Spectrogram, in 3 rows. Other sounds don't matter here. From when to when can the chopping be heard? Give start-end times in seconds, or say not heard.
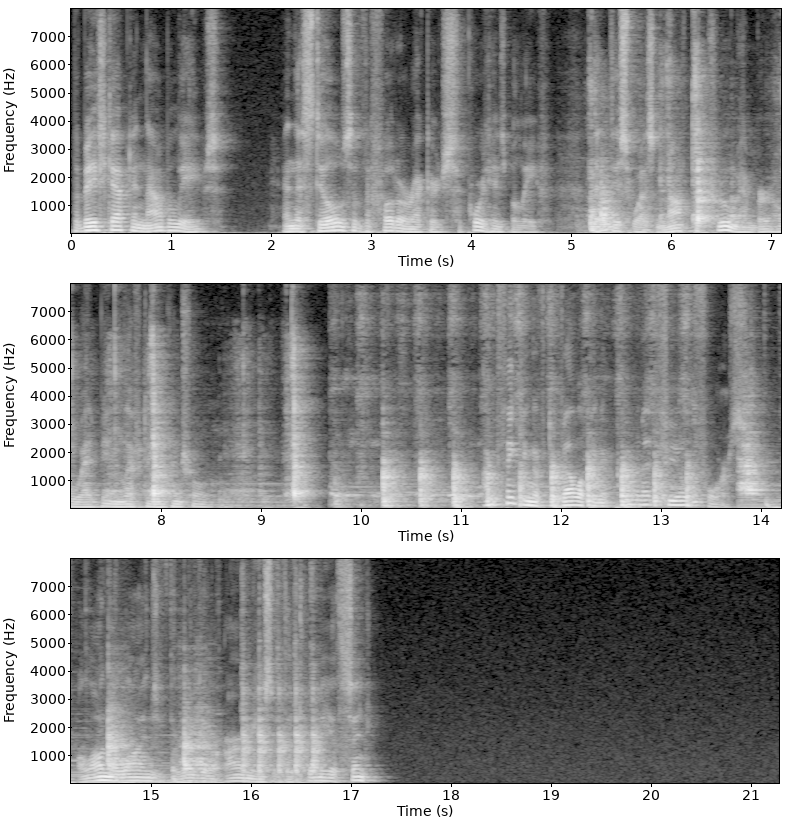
5.2-16.7.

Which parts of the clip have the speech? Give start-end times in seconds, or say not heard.
0.0-8.8, 11.2-17.1.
